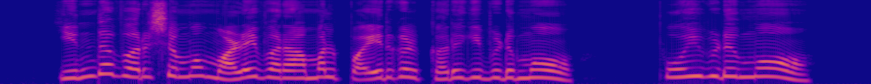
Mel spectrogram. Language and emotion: Tamil, fearful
